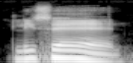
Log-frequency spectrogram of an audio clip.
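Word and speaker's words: listen: যেমন লিসেন এর টিও উচ্চারণ করা হয় না। লিসেনের বানান এল আই এস টি ই এন। কিন্তু আমরা উচ্চারণ করি লিসেন।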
